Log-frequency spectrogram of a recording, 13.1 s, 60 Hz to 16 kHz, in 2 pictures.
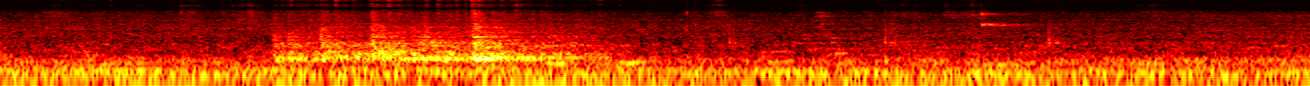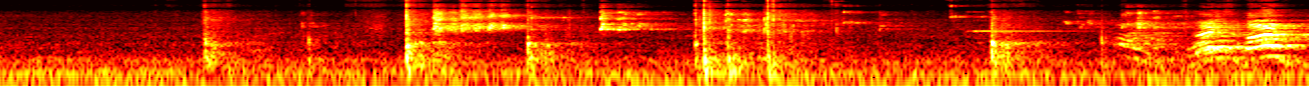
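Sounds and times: tennis ball struck by rackets: 7.5s - 10.6s
tennis ball bouncing on court: 7.5s - 10.8s, 11.4s - 12.3s.

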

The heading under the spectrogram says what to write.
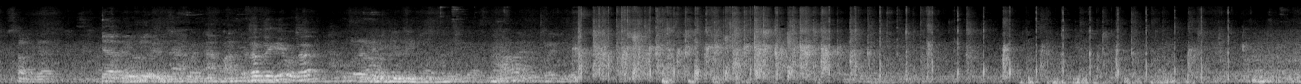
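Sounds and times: scattered claps: 5.8s - 12.6s.

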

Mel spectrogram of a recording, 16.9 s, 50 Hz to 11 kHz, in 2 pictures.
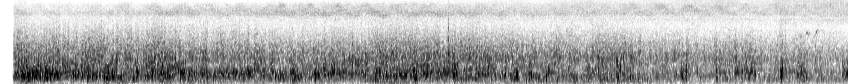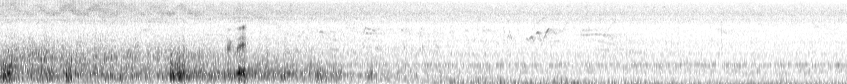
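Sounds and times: vehicle rumbling along road: 0.2s - 16.9s
high pulsing drone: 12.0s - 16.9s.

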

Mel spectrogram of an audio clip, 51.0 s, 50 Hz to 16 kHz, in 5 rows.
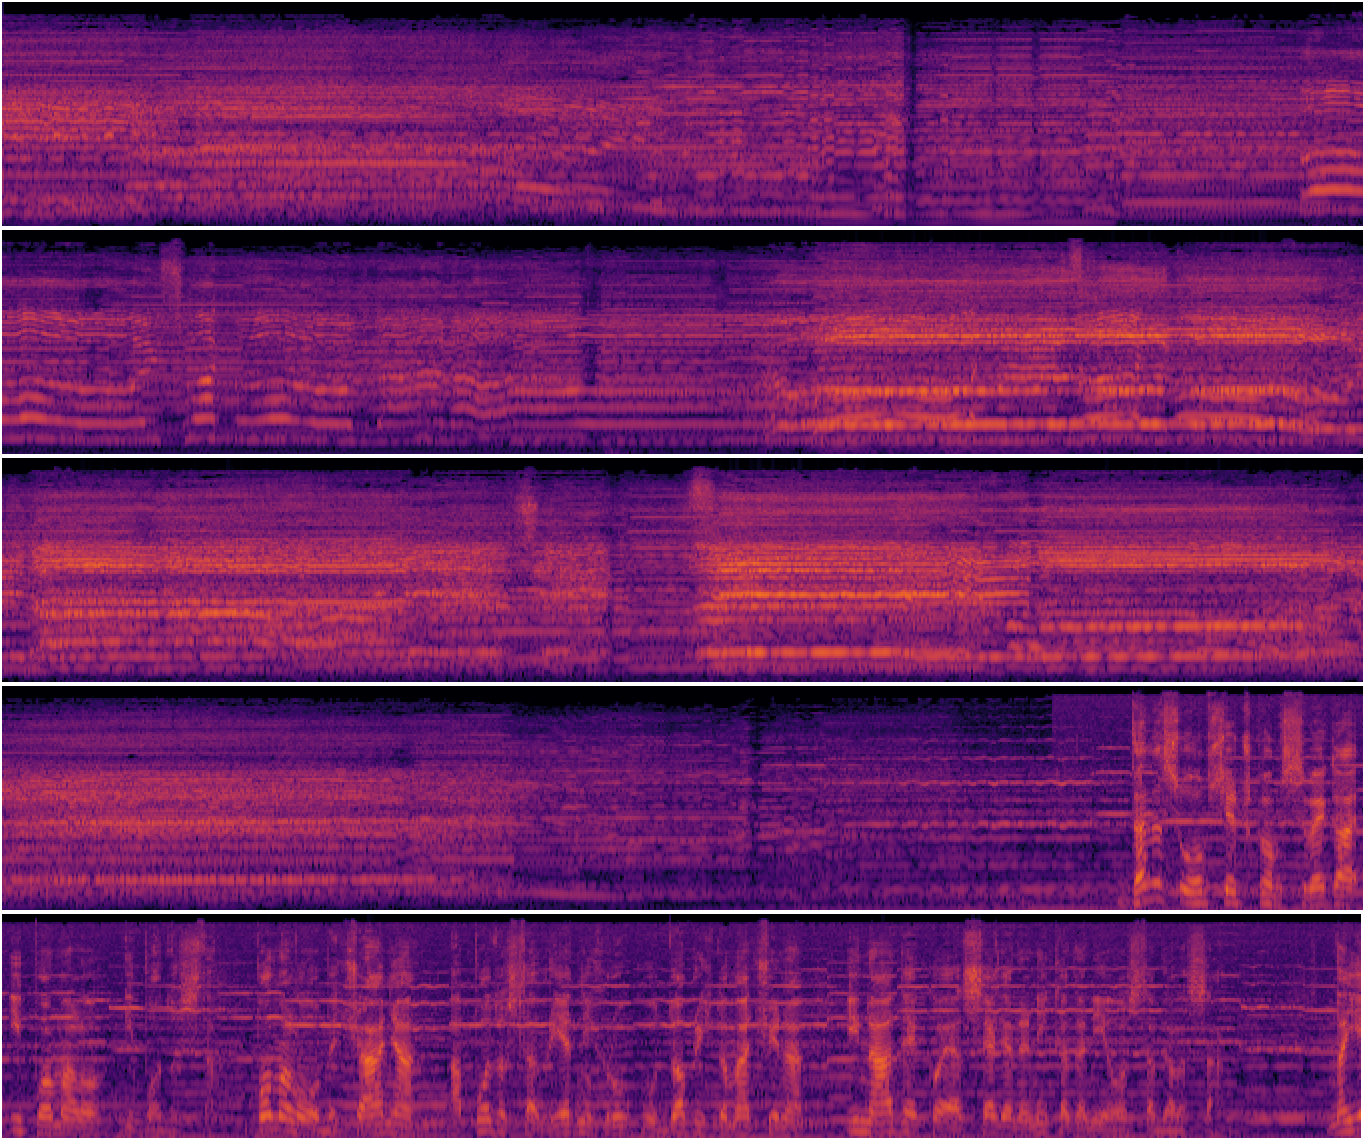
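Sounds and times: men singing together: 0.0s - 4.8s, 14.6s - 25.0s, 25.6s - 34.3s
piano accordion: 0.0s - 51.0s.

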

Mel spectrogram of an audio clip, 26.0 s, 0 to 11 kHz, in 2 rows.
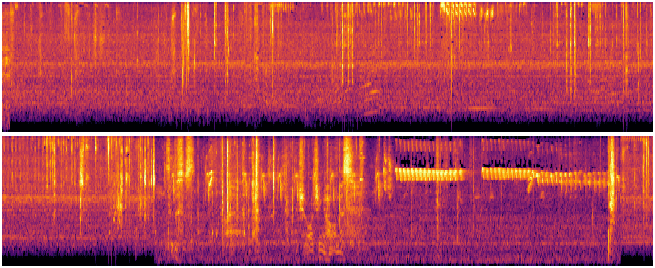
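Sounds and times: connectors clicking and clinking: 0.2s - 16.1s.

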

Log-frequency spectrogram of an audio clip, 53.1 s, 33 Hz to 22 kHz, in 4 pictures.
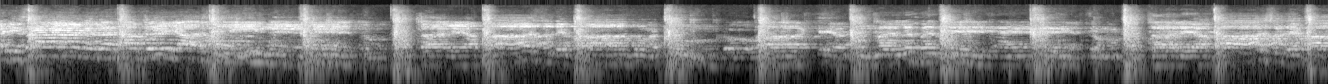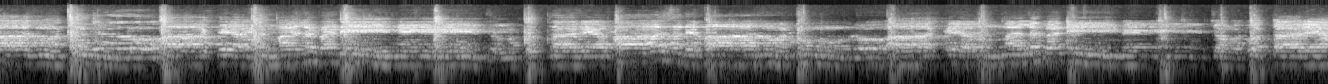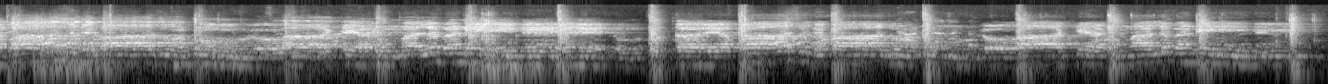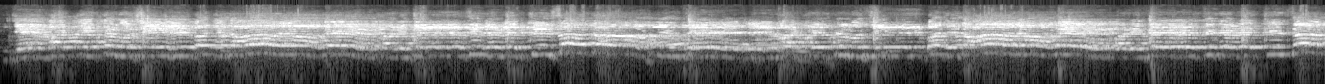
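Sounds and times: men chanting a lament: 0.0s - 53.0s
hands slapping chests: 1.1s - 1.4s, 2.0s - 36.1s, 36.7s - 39.8s.

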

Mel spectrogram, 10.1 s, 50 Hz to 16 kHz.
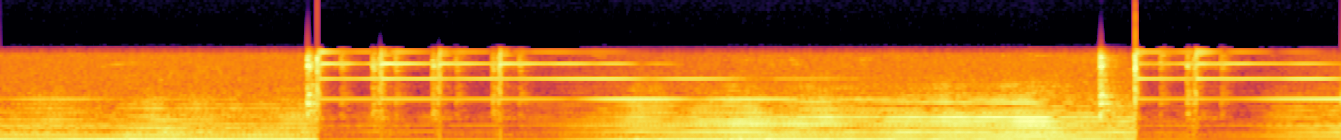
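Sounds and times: brass bell struck: 2.3s - 6.8s, 8.2s - 10.0s
low horn-like tone: 4.4s - 8.5s.

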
